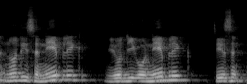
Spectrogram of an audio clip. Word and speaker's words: neblig: En algunas regiones también la gente dice, no dice neblig, yo digo neblig, dicen neblig, ¿no? A veces IG se pronuncia como sh, ¿no?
